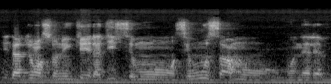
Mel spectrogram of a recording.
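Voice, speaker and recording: A man's voice: mid-range voice, a little fast, a little hiss or hum, poor audio. A young man in casual chat, recalling old stories and often chiming in with agreement. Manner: relaxed, frequent agreeing interjections.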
